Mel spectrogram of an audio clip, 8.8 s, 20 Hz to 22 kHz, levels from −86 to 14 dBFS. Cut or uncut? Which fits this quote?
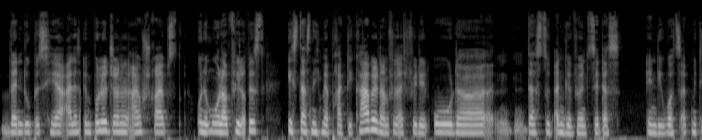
cut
